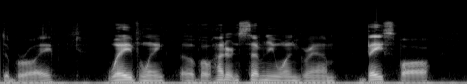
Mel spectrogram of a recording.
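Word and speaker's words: de Broglie: let's see what is the dubrow pronounced 'da broy wavelength of 171 gram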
